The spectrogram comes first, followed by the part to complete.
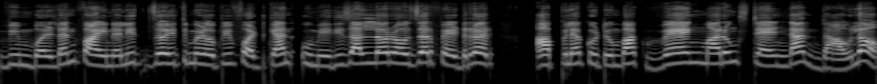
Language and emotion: Goan Konkani, happy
